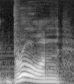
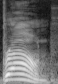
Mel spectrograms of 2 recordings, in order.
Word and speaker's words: Braun: But in fact, the surname is pronounced Brown. It's just a weird German spelling that compels many people outside of Eva's native country to distort it to Braun.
